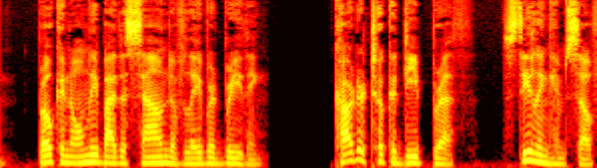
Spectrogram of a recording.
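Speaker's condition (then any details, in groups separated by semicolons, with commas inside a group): No condition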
